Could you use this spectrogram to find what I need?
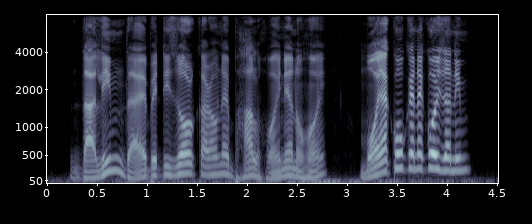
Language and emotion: Assamese, angry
